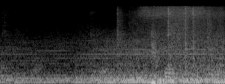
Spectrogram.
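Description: Steady low hum in a commercial kitchen, with a single sharp metallic knock about one and a half seconds in as the metal pizza peel carrying the pizza is set down on the stainless-steel counter.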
